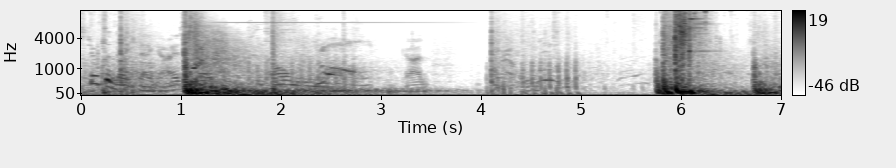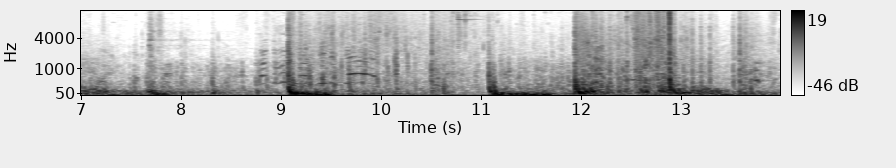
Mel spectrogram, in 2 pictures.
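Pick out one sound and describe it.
Shotgun blasts boom loudly, one at a time.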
